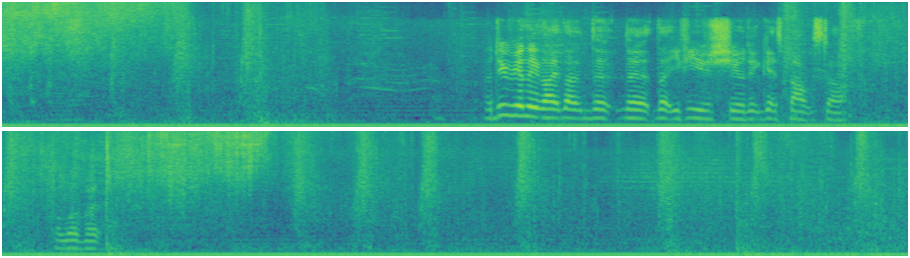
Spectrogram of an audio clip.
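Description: Spells crackle and hit in a fight.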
